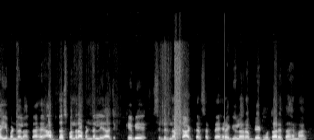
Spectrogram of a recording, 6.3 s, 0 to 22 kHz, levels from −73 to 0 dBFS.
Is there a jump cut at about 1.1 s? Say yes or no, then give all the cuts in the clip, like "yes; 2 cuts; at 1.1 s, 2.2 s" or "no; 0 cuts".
no; 1 cut; at 4.5 s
